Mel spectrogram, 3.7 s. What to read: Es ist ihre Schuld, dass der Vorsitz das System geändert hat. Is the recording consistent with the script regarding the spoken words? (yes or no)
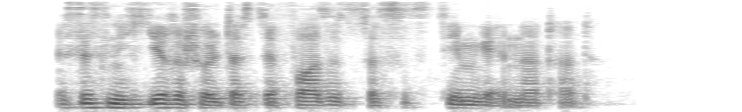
no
